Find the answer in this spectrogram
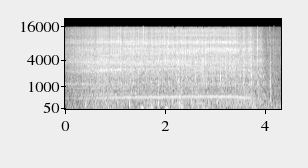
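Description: Electric motor of a Redcat Gen7 Pro RC crawler whining at a steady pitch as it drives through wet mud, over a steady hiss of rain. The whine stops just before the end.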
